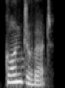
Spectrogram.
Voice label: "controvert", Indian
